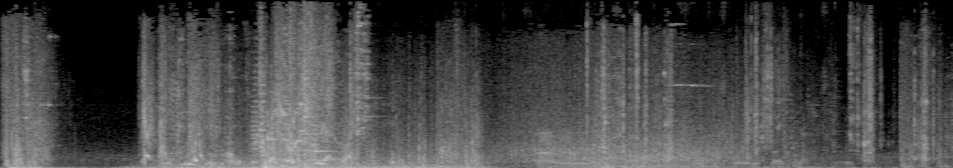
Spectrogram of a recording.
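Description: A young man talks with animation through a headset microphone.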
